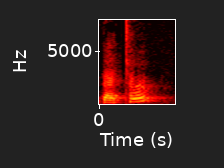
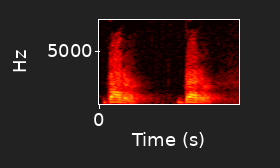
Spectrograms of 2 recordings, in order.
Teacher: So, for example, when we say the word better, we have a vowel, T, and another vowel. This T changes and it becomes this fast D sound.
